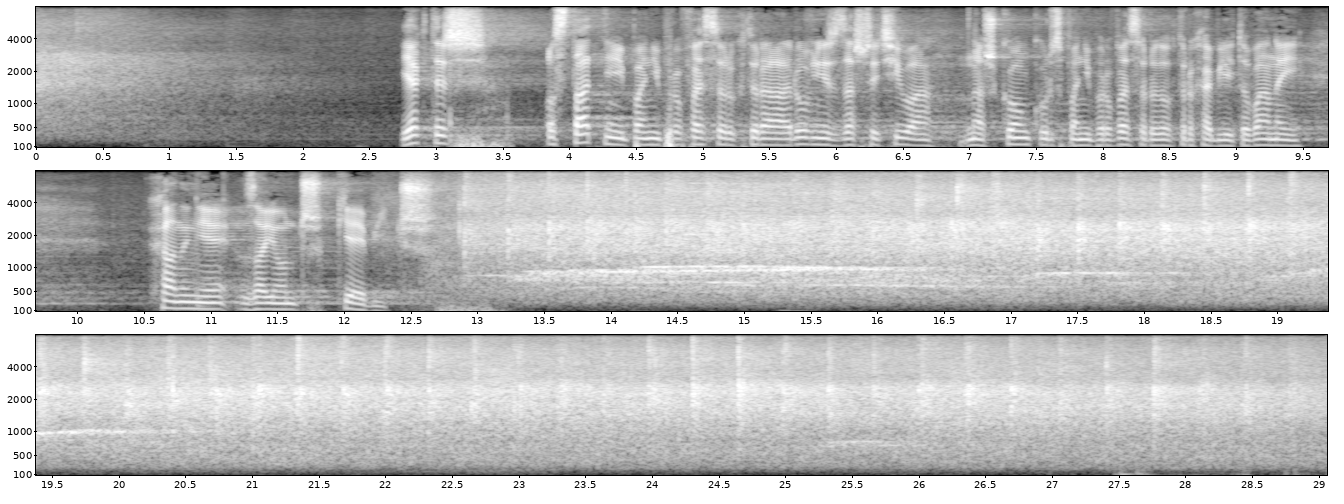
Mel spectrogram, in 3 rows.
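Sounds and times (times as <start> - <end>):
sustained audience applause: 0.0 - 0.9, 12.8 - 29.0
speech: 2.7 - 9.8, 10.6 - 12.9
faint voices and cheers: 12.8 - 20.8, 25.3 - 26.1.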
